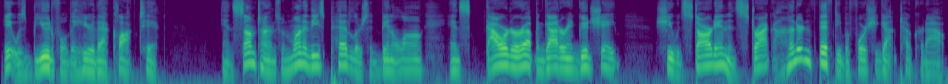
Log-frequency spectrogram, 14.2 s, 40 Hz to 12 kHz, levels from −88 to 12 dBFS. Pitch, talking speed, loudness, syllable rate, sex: 110 Hz, 180 wpm, -22 LUFS, 5.0 syllables/s, male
